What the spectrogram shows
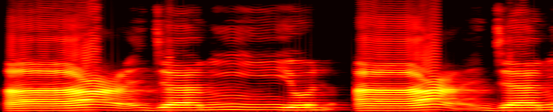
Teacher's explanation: hamzah yang kedua dibaca samar atau dibaca ringan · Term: tashil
